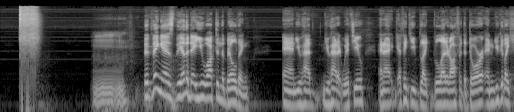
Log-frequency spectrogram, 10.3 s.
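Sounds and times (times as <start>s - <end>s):
cattle prod zapping: 0.4s - 1.0s
speech: 2.9s - 10.2s.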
